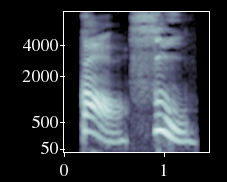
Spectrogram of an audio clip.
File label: "gao4su5", Chinese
